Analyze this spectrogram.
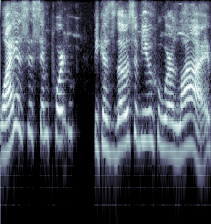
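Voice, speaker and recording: Here a woman has an unremarkable speaking voice with lively intonation at a moderate pace. The sound is dry and close, with no echo. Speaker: career mentor, live stream co-host. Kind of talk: live stream Q&A introduction. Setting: LinkedIn Live video stream.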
